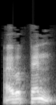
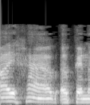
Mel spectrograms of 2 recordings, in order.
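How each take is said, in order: First: The word 'have' is weakened and reduced. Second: The word 'have' is said in full. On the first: The speaker calls it right. "എന്നേ പറയുള്ളൂ" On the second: The speaker calls it wrong. "എന്ന് നമ്മൾ ഒരിക്കലും പറയില്ല"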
